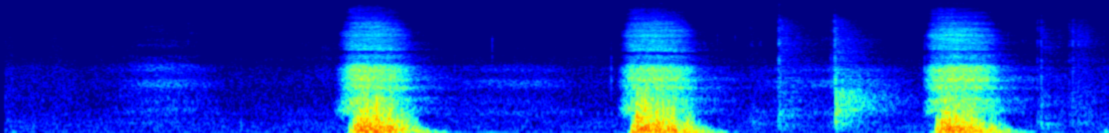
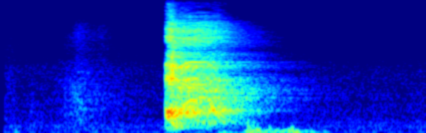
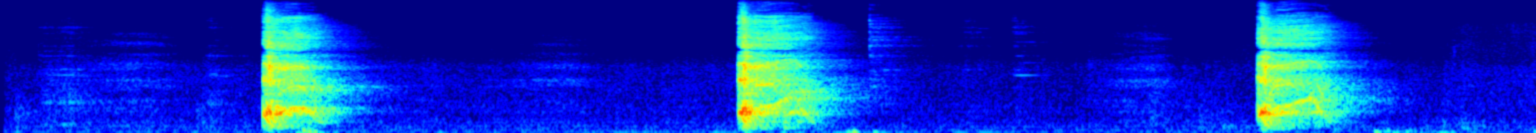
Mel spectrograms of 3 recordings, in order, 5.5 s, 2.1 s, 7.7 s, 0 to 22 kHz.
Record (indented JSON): {
  "exhalation_length": "5.5 s",
  "exhalation_amplitude": 16888,
  "exhalation_signal_mean_std_ratio": 0.33,
  "cough_length": "2.1 s",
  "cough_amplitude": 15157,
  "cough_signal_mean_std_ratio": 0.3,
  "three_cough_length": "7.7 s",
  "three_cough_amplitude": 28524,
  "three_cough_signal_mean_std_ratio": 0.25,
  "survey_phase": "beta (2021-08-13 to 2022-03-07)",
  "age": "45-64",
  "gender": "Female",
  "wearing_mask": "No",
  "symptom_none": true,
  "smoker_status": "Never smoked",
  "respiratory_condition_asthma": false,
  "respiratory_condition_other": false,
  "recruitment_source": "REACT",
  "submission_delay": "2 days",
  "covid_test_result": "Negative",
  "covid_test_method": "RT-qPCR"
}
